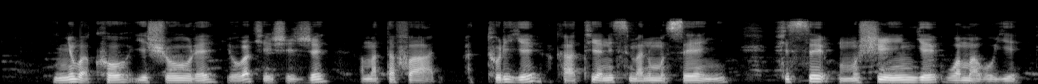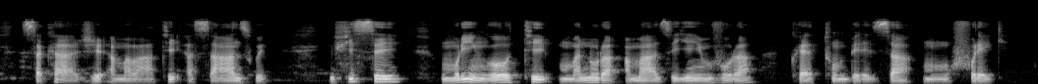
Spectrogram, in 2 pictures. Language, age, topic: Rundi, 25-35, education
